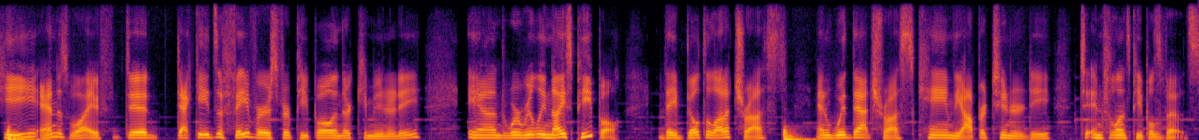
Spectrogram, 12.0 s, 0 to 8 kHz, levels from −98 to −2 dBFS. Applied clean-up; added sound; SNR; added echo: neural mask model RNNoise.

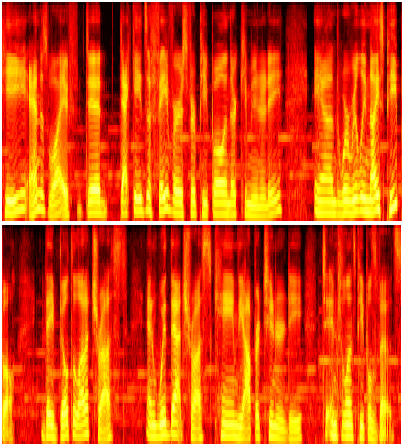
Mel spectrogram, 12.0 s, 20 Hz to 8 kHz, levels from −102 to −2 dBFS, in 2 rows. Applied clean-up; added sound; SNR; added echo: none; none; none; none.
